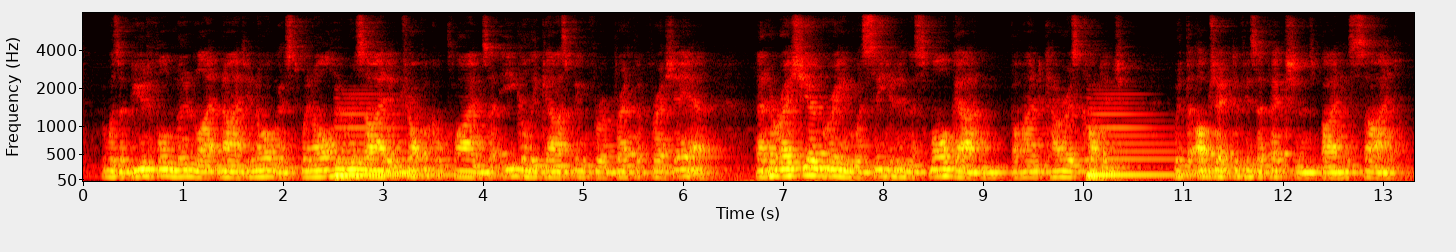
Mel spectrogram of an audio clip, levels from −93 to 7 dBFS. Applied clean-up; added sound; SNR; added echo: none; Bowed string instrument; 9 dB; reverberation time 0.9 s.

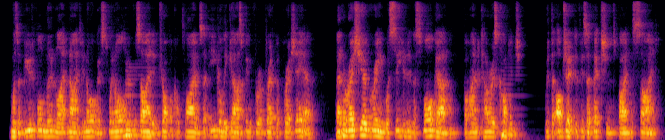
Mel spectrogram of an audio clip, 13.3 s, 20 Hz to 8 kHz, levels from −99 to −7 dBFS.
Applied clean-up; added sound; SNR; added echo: neural mask model DeepFilterNet 3.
